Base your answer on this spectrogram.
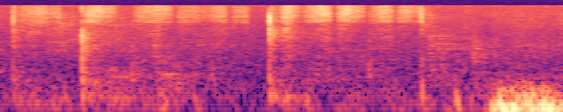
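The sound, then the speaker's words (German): Someone writes on a board during a lecture on building a grammar parse tree. Faint scratchy strokes are broken by a few sharp taps, and a louder low rumble follows at the end. “So, und jetzt schreibe ich hier nur OP für Operator und dann kommt Ausdruck.”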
